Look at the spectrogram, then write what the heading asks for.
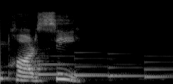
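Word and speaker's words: پارسی: Even the word Farsi it is actually Parsi in Persian, and that's why in English it's Persian, and the land was called Pars, Sarzamine Pars. And then since Arabs didn't have the pronunciation, so they changed it into Fars.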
